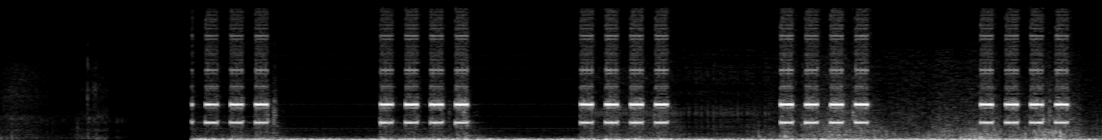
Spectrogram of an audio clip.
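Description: A toy truck plays loud, repeated electronic beeps.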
